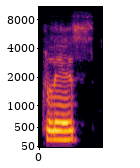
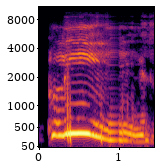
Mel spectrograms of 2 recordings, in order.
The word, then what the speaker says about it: please: Okay, guys, it's not please. It's please with a long E. You smile and you do that. It's please, not please.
